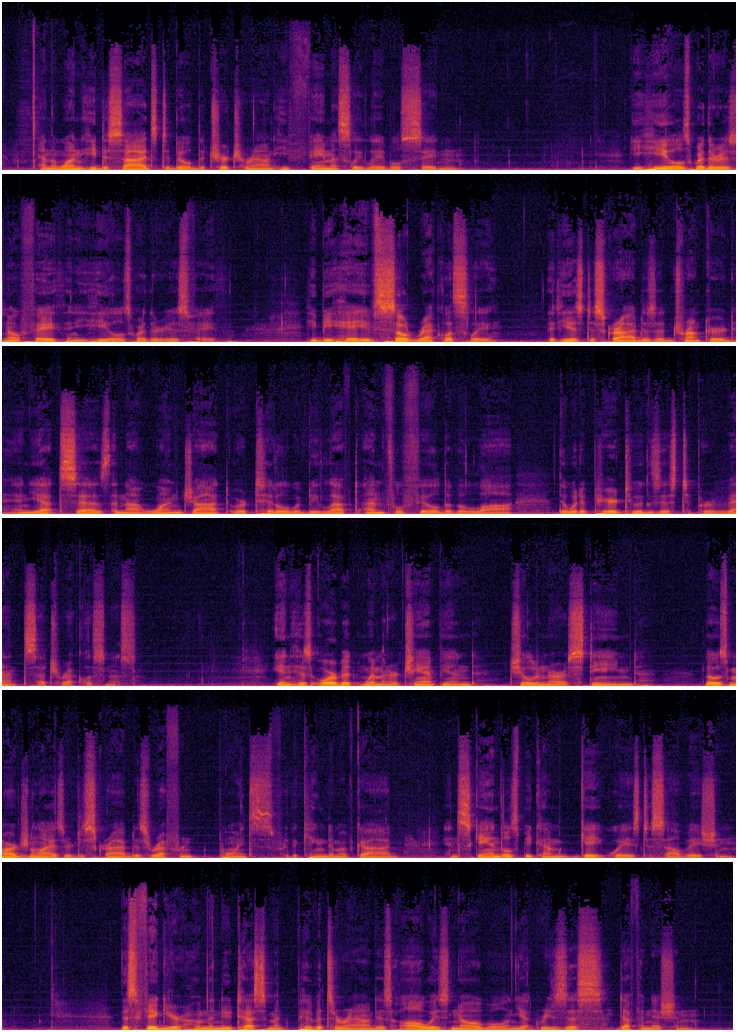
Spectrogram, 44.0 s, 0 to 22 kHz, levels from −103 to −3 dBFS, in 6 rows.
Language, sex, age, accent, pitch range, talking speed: English, male, 40-59, American, 90-100 Hz, 145 wpm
